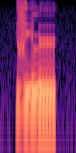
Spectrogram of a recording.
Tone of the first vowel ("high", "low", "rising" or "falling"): low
